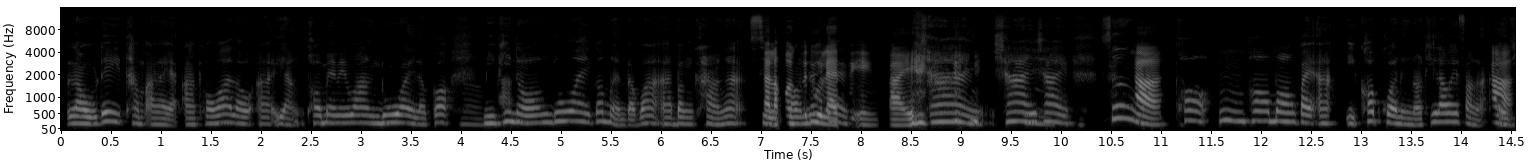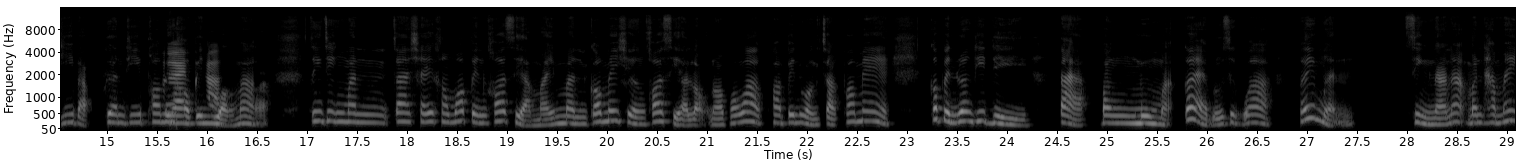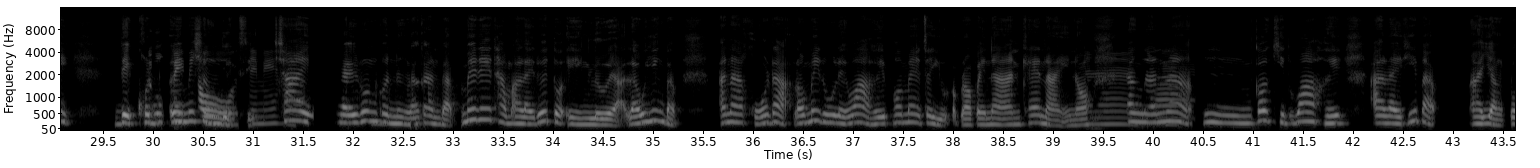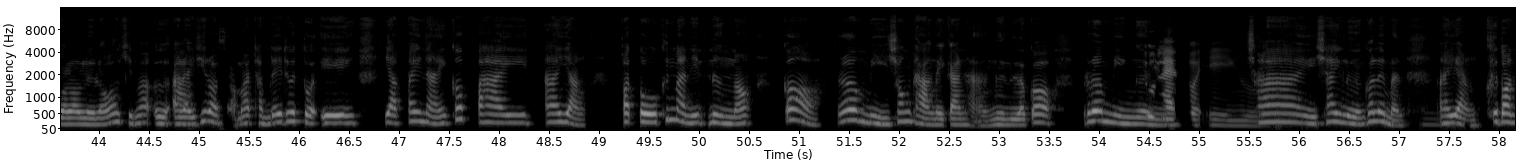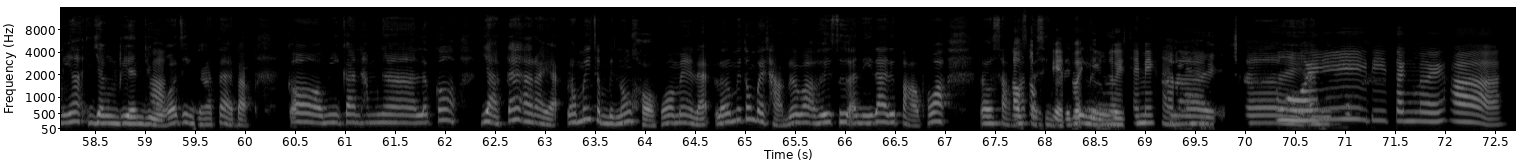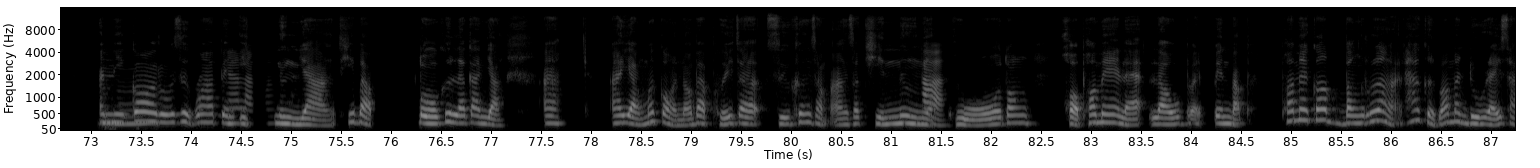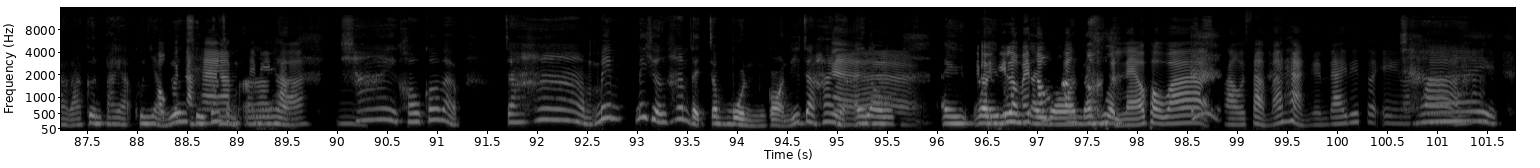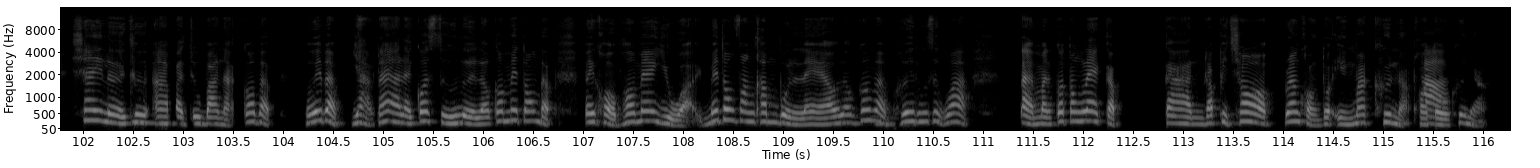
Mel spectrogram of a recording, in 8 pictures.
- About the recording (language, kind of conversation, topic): Thai, podcast, เล่าเรื่องวันที่คุณรู้สึกว่าตัวเองโตขึ้นได้ไหม?
- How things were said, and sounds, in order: chuckle; tsk; chuckle; other background noise; chuckle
